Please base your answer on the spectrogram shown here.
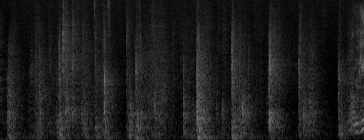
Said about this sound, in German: Richtig, die Tür wird geöffnet.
